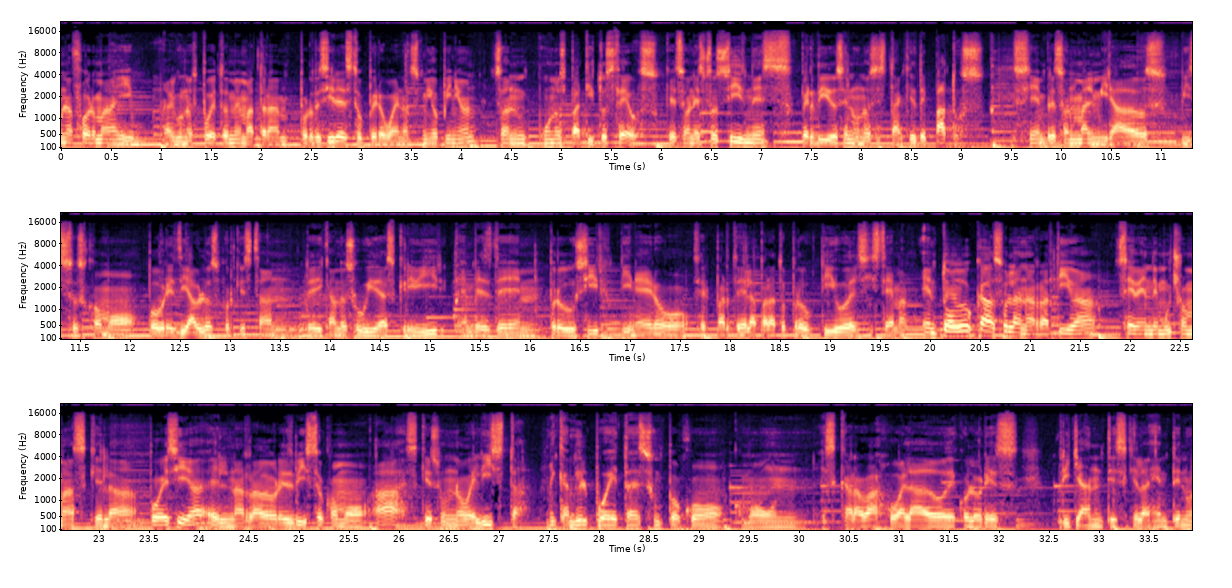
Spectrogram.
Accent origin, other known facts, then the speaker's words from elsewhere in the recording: Colombia; soy escritor de Colombia.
